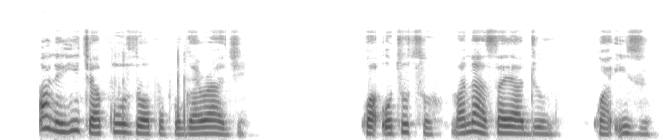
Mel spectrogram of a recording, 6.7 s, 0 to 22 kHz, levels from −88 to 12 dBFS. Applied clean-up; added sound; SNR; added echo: none; none; none; none.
